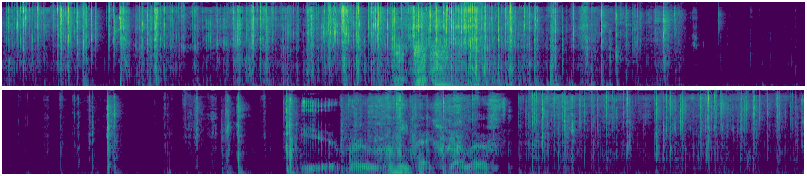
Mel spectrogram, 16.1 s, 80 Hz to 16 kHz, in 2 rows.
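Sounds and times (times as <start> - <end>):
foil wrappers tearing and crinkling: 0.0 - 6.9, 11.0 - 16.0.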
